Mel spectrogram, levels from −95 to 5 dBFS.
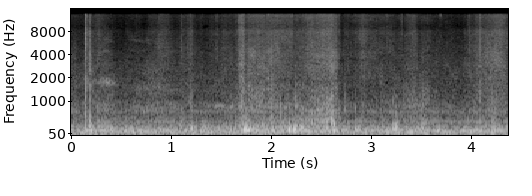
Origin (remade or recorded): remade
